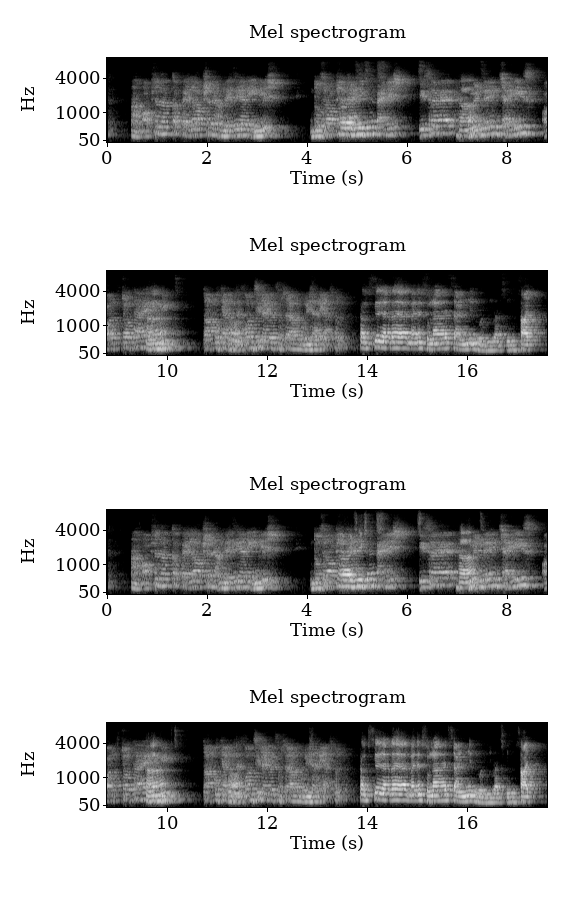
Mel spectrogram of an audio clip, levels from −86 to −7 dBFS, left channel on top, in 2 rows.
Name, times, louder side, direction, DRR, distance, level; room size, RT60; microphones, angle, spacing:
voice 1, 0.5-3.3 4.0-5.1 5.4-10.0 10.7-13.4, equal, 40° right, -12 dB, 1.4 m, -33 dB
voice 2, 4.6-5.4 7.0-7.4 9.6-10.1 11.2-11.6 13.9-17.2, right 2 dB, 75° right, 5 dB, 0.5 m, -26 dB
4.5 x 2.9 x 2.9 m, 0.81 s
head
